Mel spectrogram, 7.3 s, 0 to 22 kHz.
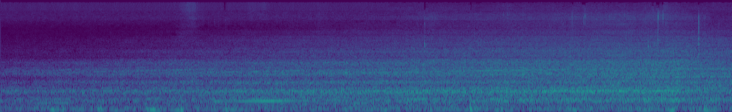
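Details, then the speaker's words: HP Z240 workstation desktop fans racing wide open from power-on like a jet, steady loud rushing whoosh; not overheating but a firmware glitch, cleared by unplugging power for 15 seconds. "so you can hear how the fan is running wide open on this sounds like we're getting ready to take off"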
